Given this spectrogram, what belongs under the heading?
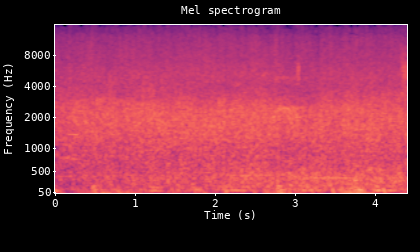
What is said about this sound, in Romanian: Deci, încă o dată, aplauze pentru toți cei care au fost implicați în acest proiect. Așa, mulțumim foarte mult.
